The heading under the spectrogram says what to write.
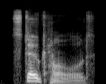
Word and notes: stokehold: British English

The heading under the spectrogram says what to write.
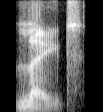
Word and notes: late: British English

